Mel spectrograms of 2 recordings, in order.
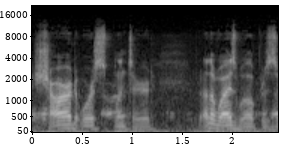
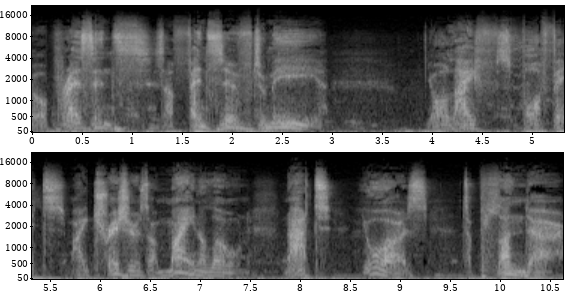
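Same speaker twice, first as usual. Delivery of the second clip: deliberate, slow, drawn-out spectral wraith voice. Voicing a ghostly wraith that threatens the intruding party: voicing a wraith. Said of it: "he raises up and says".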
